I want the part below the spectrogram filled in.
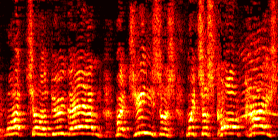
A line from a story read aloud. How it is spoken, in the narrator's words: Pilate cried out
